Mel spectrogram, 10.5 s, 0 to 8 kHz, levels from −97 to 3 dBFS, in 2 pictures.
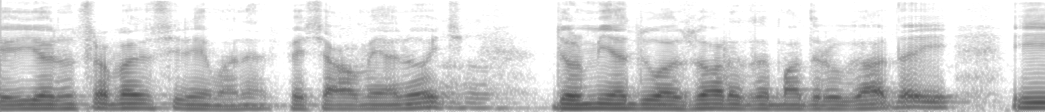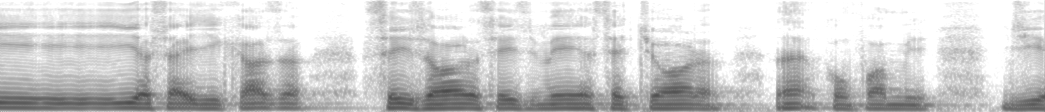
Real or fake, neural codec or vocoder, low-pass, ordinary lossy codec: real; none; none; none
